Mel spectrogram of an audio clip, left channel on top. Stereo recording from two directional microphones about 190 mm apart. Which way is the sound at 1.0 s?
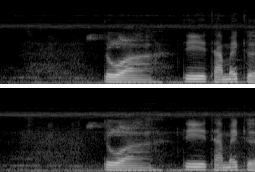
10° left (ahead or behind).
